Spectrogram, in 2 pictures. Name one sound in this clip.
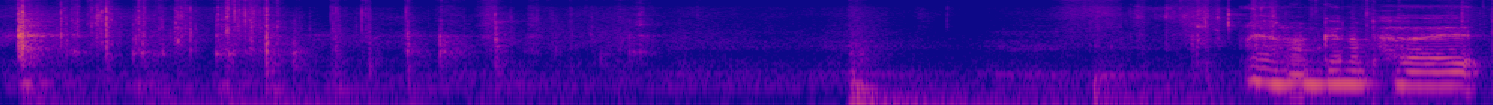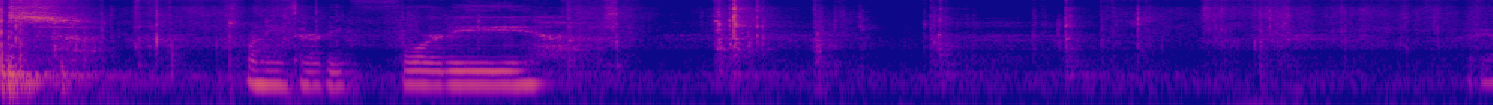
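Paper bills rustle and crinkle as they are handled.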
